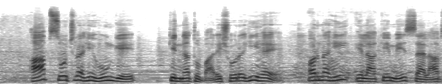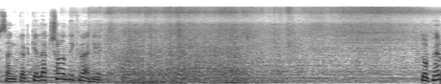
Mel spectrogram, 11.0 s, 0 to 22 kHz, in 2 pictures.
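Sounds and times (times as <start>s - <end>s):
house collapsing rumble: 6.0s - 11.0s.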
